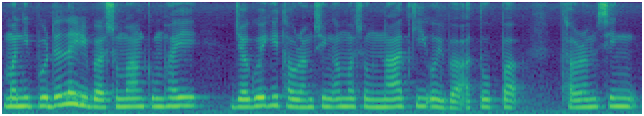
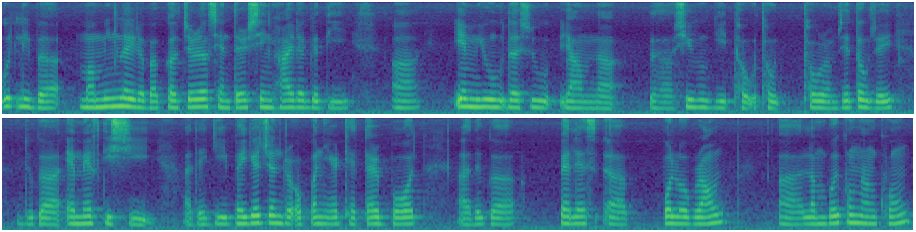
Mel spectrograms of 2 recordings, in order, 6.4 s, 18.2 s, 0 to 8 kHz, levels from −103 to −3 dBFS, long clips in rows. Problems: constant background noise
